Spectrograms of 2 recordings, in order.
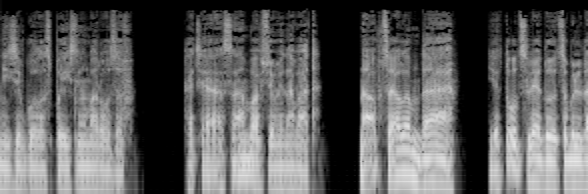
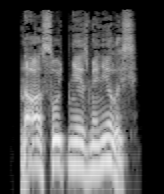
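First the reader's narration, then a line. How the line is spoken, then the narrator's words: Barked shout. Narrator (Russian): гаркнул из-за руля Славян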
